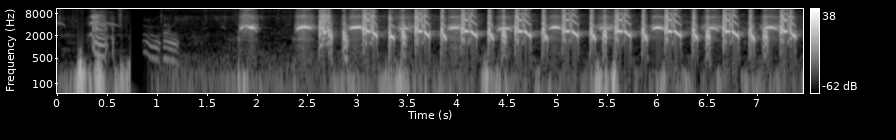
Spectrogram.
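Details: Female grey francolin call from Layyah used for hunting: after a few scattered chirps and clicks, a loud run of shrill, squeaky ringing notes repeated rapidly and evenly, with low thumps underneath.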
